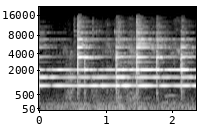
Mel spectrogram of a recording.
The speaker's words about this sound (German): Auf dem Gutshof steht ein Glockenturm, nicht besonders hoch, aber weithin zu hören.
